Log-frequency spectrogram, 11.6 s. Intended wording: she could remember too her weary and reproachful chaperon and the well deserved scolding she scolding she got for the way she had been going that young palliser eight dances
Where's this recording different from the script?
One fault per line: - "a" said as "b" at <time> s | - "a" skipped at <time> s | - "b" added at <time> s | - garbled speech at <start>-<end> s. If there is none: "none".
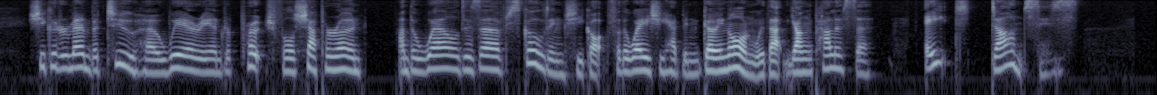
- "scolding she" skipped at 5.8 s
- "on with" added at 7.3 s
